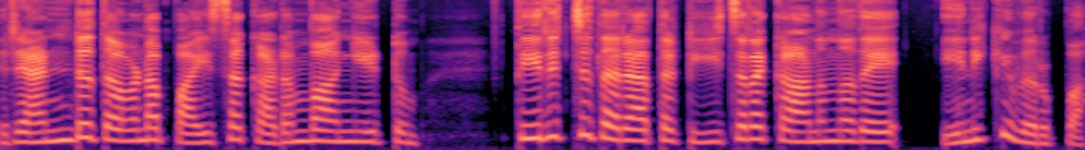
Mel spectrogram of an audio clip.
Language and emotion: Malayalam, disgusted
